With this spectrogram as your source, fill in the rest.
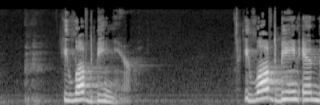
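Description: A woman speaks calmly into a microphone in an echoing room.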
